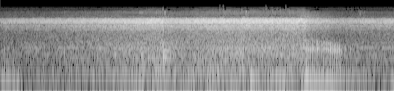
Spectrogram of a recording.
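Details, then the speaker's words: Steady, high-pitched narrow-band hiss made to resemble tinnitus, played through a special headphone as sound-masking therapy for tinnitus; frequency and volume are tailored to each patient. "我们的特殊窄频声音就是我们去制作一个特殊类似耳鸣的声音，然后让患者去听。"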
